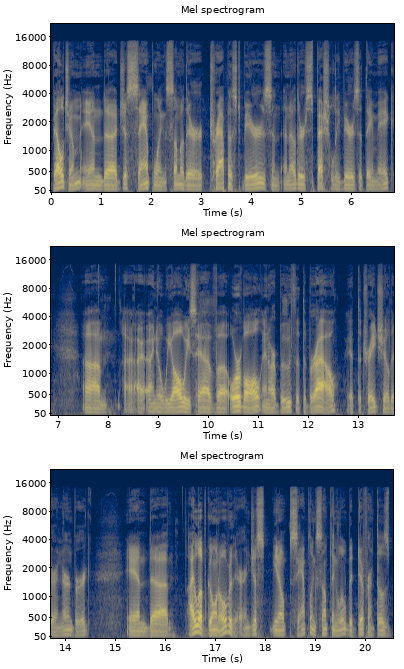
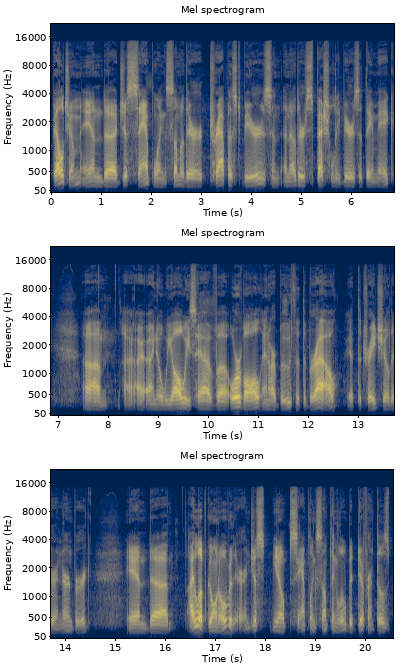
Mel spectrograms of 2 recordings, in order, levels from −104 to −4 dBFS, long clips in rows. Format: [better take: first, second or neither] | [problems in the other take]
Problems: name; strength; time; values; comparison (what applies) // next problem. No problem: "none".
first | thin; very; fading below 350 Hz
